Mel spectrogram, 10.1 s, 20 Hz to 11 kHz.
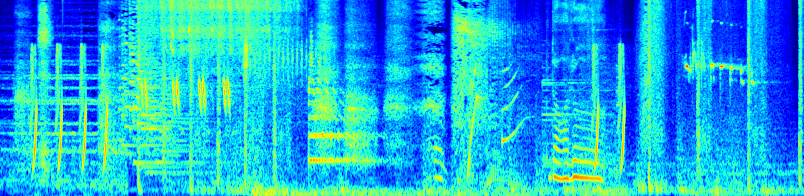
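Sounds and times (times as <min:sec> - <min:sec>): birds chirping: 0:01.7 - 0:04.3, 0:08.4 - 0:09.9.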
